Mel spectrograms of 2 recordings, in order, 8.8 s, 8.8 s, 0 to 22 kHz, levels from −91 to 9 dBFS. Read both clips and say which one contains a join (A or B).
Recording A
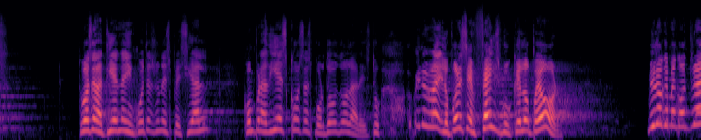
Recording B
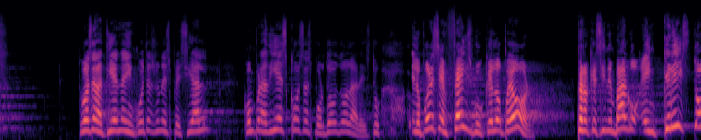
B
